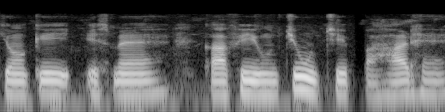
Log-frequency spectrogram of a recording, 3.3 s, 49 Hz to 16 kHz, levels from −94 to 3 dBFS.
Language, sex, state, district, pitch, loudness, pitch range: Hindi, male, Haryana, Charkhi Dadri, 120 Hz, -19 LUFS, 120-125 Hz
